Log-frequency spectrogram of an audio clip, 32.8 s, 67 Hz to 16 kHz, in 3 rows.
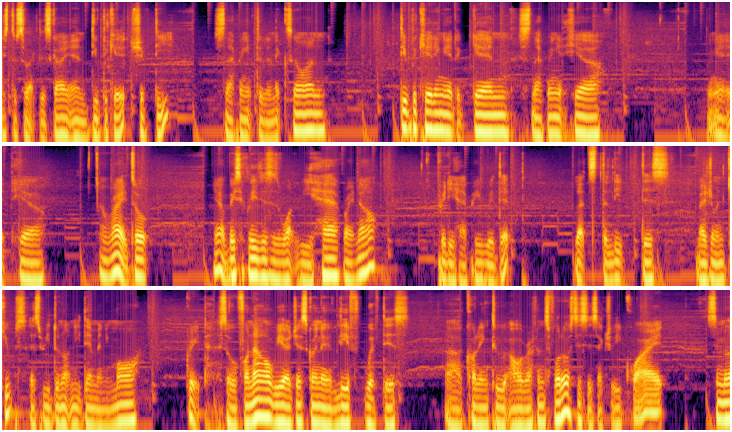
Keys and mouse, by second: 0.4 shift+middle drag, 1.4 shift+d, 4.1 middle click, 4.7 shift+middle click, 5.7 shift+d, 9.2 middle click, 9.6 g, 11.5 middle drag, 12.3 middle click, 12.7 click, 13.7 middle drag, 15.8 middle click, 16.7 middle drag, 17.1 shift+middle drag, 17.5 middle click, 18.3 shift+middle click, 18.6 middle click, 20.9 shift+click, 21.3 x, 22.8 middle click, 23.5 shift+middle click, 25.5-26.0 middle drag, 26.7-27.0 middle drag.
